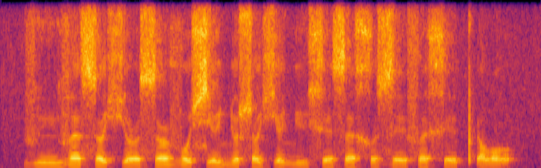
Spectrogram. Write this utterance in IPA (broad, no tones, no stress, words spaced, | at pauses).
vĩvɛsə˞ çə˞sə˞vo ɕɪʎɵɬə˞çɛ ʎixesɛxɵ zefɛ xepʼɪlˠo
